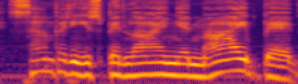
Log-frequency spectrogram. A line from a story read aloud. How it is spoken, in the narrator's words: squeaked the baby bear joyfully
